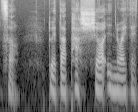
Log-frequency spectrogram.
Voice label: "pasio", Welsh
